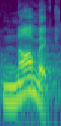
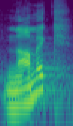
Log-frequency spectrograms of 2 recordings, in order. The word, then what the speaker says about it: Gnomic: Number one, nomic, don't pronounce the G, nomic, meaning knowledge.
